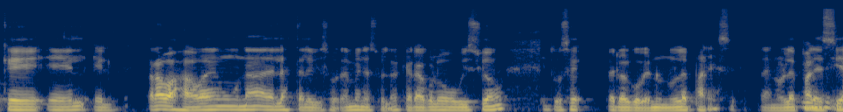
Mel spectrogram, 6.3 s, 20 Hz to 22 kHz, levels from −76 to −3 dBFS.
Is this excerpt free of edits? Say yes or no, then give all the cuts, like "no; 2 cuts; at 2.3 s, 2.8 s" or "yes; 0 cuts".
no; 1 cut; at 4.0 s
